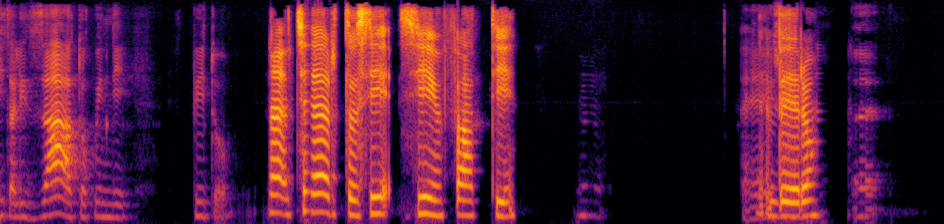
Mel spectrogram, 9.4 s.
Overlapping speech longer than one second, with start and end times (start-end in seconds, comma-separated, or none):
none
